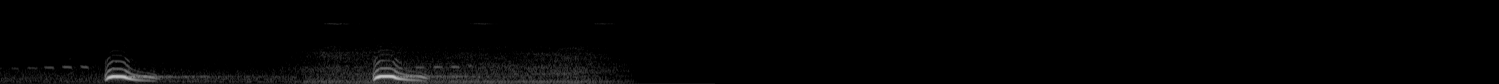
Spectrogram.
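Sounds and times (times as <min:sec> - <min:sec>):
bird calling: 0:00.0 - 0:02.1, 0:03.0 - 0:06.3.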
